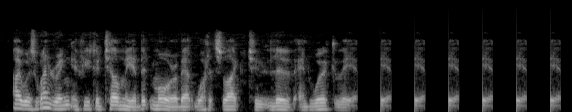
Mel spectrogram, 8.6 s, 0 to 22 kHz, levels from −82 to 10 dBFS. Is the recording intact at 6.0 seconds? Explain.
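No. At 6.0 seconds the speech is caught in a stutter with silent gaps that runs from 5.36 s to the end. A 153 ms burst repeats every 0.51 s with about 355 ms of digital silence between. This is likely a stalled stream replaying its last fragment, so the real audio is lost.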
